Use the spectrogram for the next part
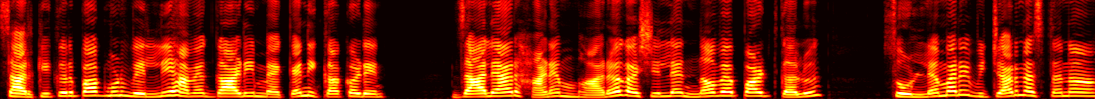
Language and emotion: Goan Konkani, angry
